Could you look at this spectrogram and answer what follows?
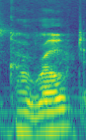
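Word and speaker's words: Carote: recently off of Amazon the label is corrode I think it's pronounced CA r o te there are stone pans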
